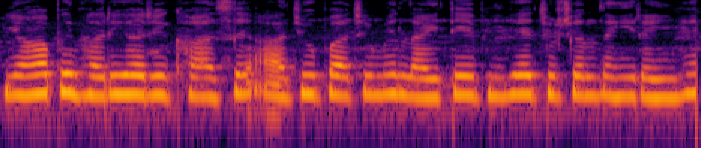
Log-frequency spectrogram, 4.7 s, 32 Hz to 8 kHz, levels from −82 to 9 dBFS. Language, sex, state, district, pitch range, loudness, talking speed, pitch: Hindi, female, Gujarat, Valsad, 225-245 Hz, -17 LUFS, 220 wpm, 235 Hz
